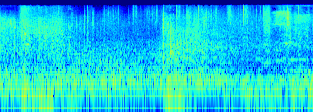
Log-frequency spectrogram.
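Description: Deep booming of naval gunfire rumbles on and on.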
